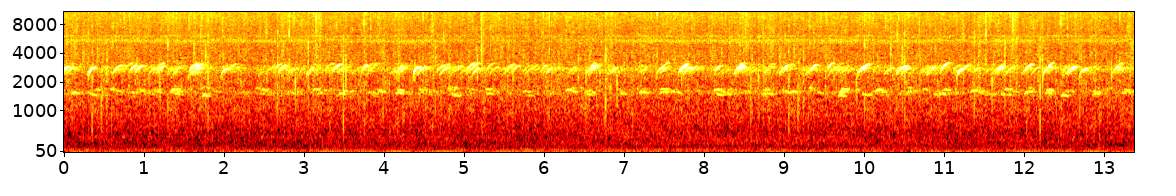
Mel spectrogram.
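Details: Rain falls steadily on the Big Island of Hawaii while a chorus of coqui frogs repeats rising, whistle-like chirps without pause; drops tap audibly throughout.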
